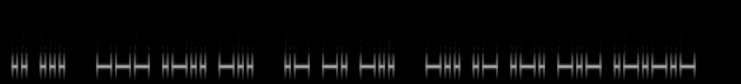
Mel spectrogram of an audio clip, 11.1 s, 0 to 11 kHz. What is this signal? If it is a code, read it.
Morse code, heard as a keyed tone, about 17 wpm, 700 Hz. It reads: IS OLD AND DARK.
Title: Sentences from Top 1000 Words - Review Part 5 - 17wpm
